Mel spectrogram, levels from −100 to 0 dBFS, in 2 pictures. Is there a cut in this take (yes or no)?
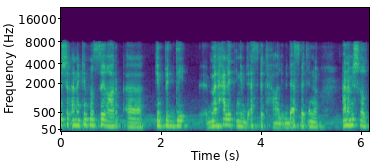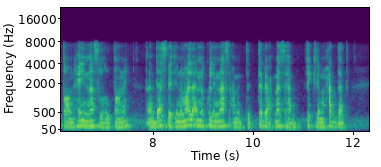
no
